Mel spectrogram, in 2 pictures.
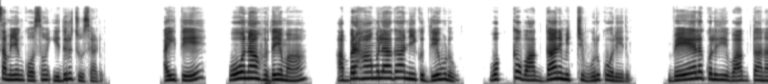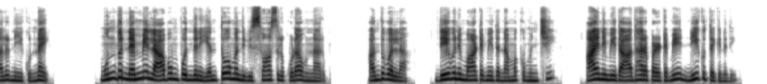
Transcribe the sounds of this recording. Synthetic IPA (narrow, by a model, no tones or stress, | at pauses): sɐmɐjɐŋkɔːsɐmʔed̪uɾut͡ʃuːʃaːɽu | ɐjit̪e̞ː | ɔːnaːɦɾud̪ɐjɐmaː | ɐbɾɐɦaːmulaːɡaːniːkud̪e̞ːwuɽu | ɔkːɐʋaːɡ̚d̪aːnɐmit͡ʃːiuːɾukɔːle̞ːd̪u | ʋɛːlɐkolid̪iʋaːɡ̚d̪aːnaːluniːkunːaːji | mund̪unemːilaːbʱɐmpo̞nd̪inɐe̞nt̪o̞ːmɐnd̪iʋiʃʋaːsulukuːɽaːunːaːɾu | ɐnd̪uʋɐlːɐ | d̪e̞ːwunimaːʈɐmiːd̪ɐnɐmːɐkumuɲt͡ʃi | aːjɐnɐmiːd̪ɐaːd̪ʱaːɾɐpɐɽɐʈɐme̞ːniːkut̪ɐɡinɐd̪i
